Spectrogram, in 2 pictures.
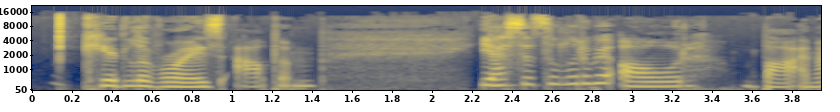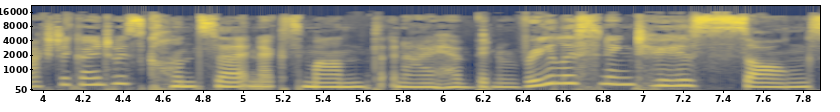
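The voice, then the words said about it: Scratchy, dry voice. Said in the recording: “my voice sounds really scratchy right now. It is so dry and I'm so dehydrated.”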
